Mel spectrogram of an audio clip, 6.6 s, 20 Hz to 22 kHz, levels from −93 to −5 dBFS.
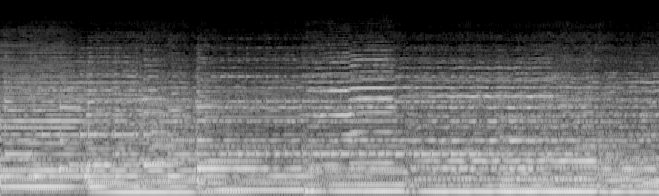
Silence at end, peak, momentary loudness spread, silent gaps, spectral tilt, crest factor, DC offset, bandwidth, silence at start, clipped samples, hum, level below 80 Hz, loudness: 0 s; -8 dBFS; 4 LU; none; -6.5 dB/octave; 12 dB; under 0.1%; 8.8 kHz; 0 s; under 0.1%; none; -54 dBFS; -20 LUFS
